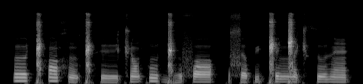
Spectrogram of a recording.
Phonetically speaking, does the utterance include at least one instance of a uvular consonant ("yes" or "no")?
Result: no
